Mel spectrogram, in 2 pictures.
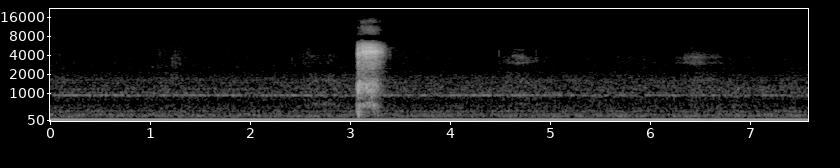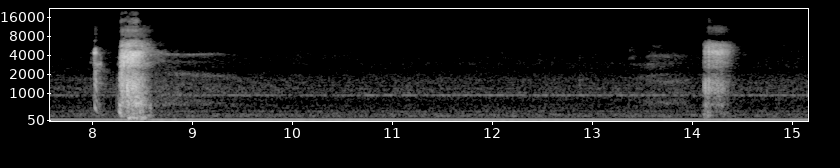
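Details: Three separate sneezes over about fifteen seconds, the middle loudest, against a steady low hum; itchy, desperate allergic sneezing fit with building congestion, recorded 3/21.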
